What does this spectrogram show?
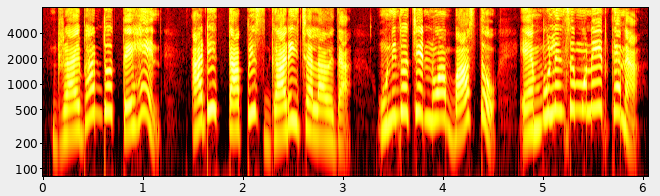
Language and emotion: Santali, angry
